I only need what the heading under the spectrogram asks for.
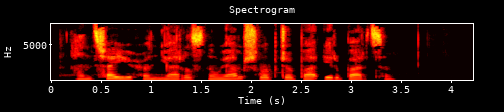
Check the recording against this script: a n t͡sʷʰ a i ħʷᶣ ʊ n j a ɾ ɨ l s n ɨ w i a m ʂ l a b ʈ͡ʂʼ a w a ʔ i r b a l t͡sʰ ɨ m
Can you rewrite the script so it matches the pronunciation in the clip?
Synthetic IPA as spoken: a n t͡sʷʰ a i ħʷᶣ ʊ n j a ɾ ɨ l s n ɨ w i a m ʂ l a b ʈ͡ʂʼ a b a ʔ i r b a r t͡sʰ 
